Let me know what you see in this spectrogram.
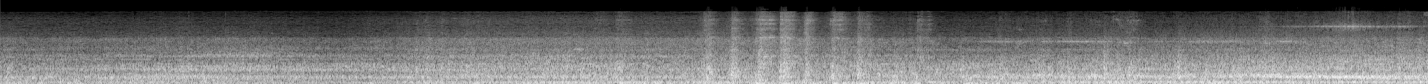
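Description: Passenger train running on the track, heard from an open window, with a quick run of wheel clacks over rail joints a little past the middle. A thin high wheel squeal sounds in the last few seconds.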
